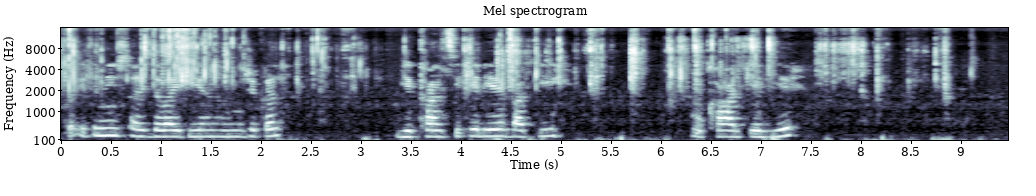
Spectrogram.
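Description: Plastic medicine packets crinkle as they are handled.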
